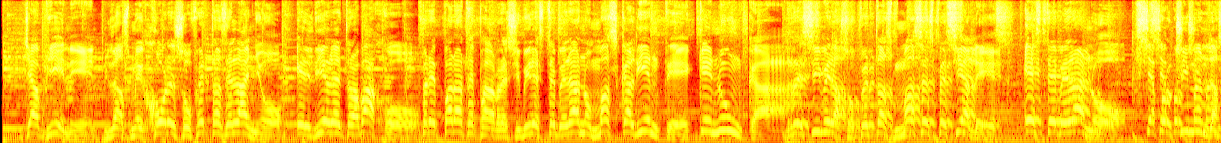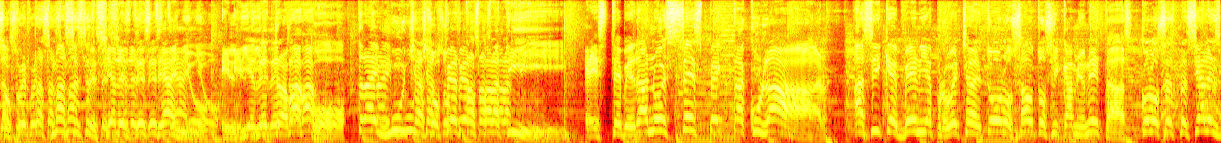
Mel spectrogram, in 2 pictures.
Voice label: Male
